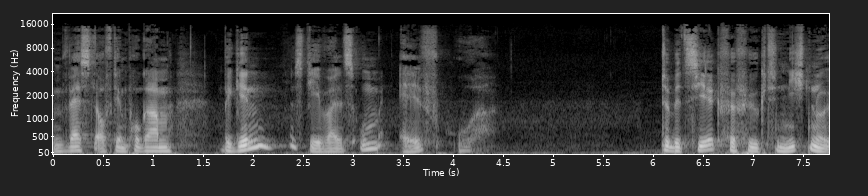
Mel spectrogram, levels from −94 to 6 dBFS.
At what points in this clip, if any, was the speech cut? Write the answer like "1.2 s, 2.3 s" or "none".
6.1 s

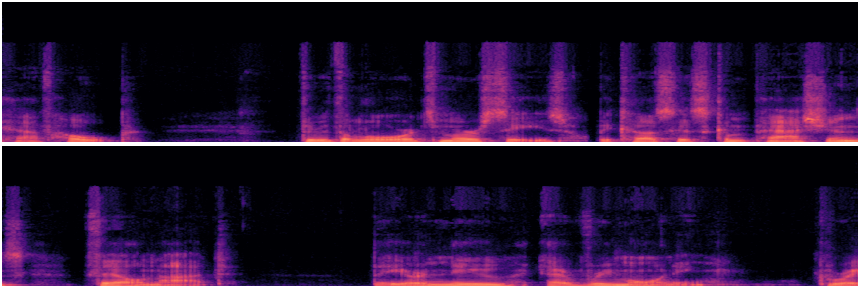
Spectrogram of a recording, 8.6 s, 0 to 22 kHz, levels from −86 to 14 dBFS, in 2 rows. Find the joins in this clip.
2.9 s

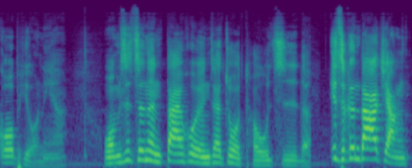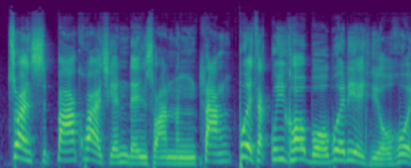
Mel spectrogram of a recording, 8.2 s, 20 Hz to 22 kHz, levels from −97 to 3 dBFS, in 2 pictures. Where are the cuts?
3.2 s, 6.5 s

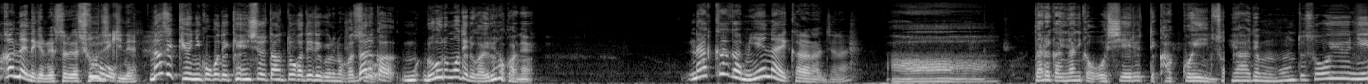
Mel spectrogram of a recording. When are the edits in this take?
12.2 s

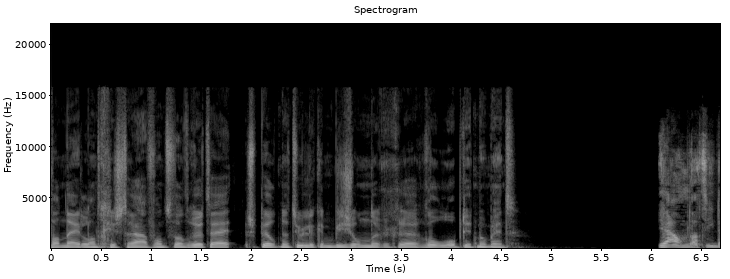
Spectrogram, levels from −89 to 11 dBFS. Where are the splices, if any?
none

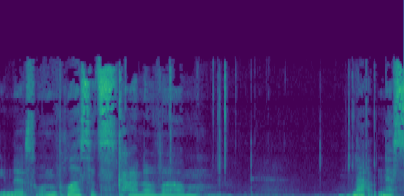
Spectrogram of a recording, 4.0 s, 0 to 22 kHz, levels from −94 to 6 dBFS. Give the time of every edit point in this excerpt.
1.2 s

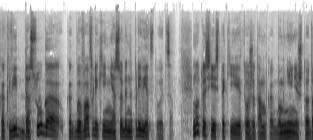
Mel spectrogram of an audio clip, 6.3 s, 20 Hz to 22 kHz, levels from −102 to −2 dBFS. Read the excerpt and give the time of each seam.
3.9 s

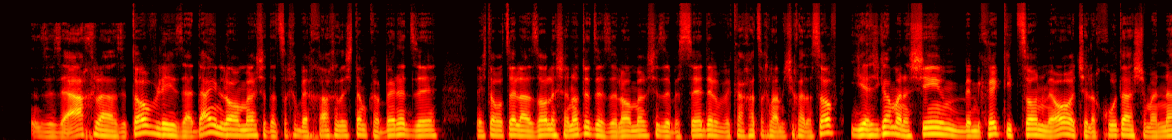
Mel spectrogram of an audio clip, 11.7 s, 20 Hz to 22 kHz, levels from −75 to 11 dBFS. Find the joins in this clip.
1.2 s, 8.4 s

